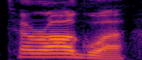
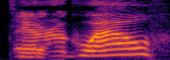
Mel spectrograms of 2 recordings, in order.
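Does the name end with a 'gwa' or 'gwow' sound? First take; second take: gwa; gwow. First: The name ends with a 'gwa' sound. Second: The name ends with a 'gwow' sound. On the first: The speaker calls it right. "That sounds better than Taraguao" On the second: The speaker calls it wrong. "help me with pronunciations here"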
